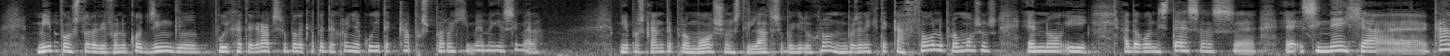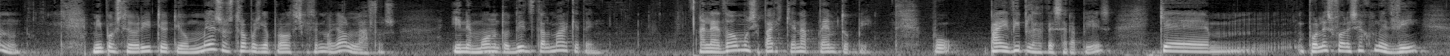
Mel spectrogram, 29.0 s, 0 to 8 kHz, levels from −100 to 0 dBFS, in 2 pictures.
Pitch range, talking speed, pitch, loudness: 145-185 Hz, 150 wpm, 170 Hz, -28 LUFS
